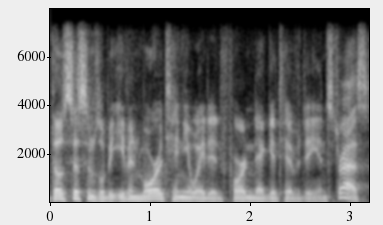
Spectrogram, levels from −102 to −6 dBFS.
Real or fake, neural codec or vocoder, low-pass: real; none; 7.2 kHz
